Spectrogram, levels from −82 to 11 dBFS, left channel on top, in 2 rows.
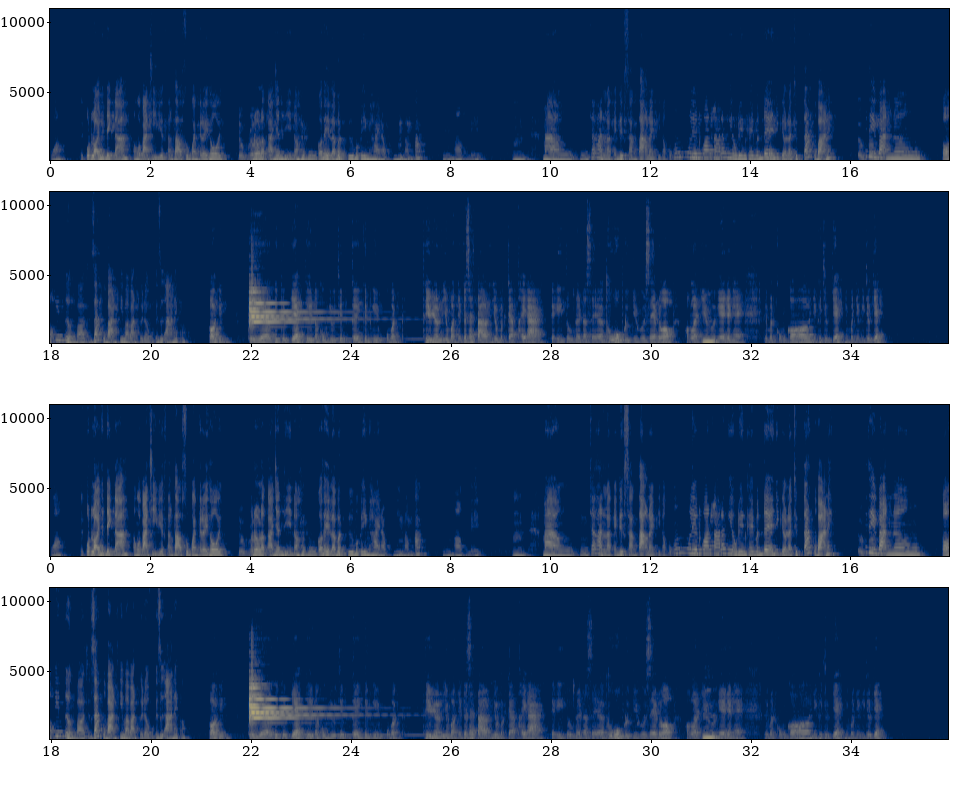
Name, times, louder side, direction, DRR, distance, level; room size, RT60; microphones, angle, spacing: voice 1, 0.7-3.4 4.0-7.4 8.1-8.6 9.2-15.6 16.4-17.4 17.8-20.7 31.0-31.3, right 2 dB, 45° right, 6 dB, 1.8 m, -40 dB
voice 2, 3.8-4.5 5.0-5.1 6.9-7.3 7.8-8.6 16.1-16.5 21.1-21.4 21.9-24.9 25.4-34.5, left 2 dB, 55° left, 6 dB, 6.3 m, -45 dB
sound 1, 21.9-24.7, right 5 dB, 20° right, 0.5 m, -29 dB
18.5 x 13.5 x 2.9 m, 0.34 s
head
